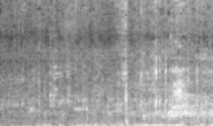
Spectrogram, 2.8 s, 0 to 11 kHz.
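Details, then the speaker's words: Yanmar 3GM30F sailboat inboard started with the faulty master switch bypassed: steady low diesel thrum with even pulses, no knocks or misses; runs cleanly, cooling water telltale flowing. "So if I tap the switch now, let's see what happens. Voila! It starts."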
